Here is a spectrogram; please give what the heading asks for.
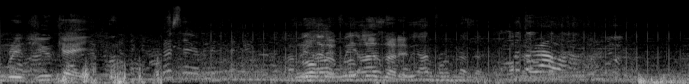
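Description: From 2.11 s to 6.81 s a train of clicks runs at a steady 9.4 per second, around fifty in all, peaking a few dB above the sound and ticking through pauses too, likely from nearby interference. Their even spacing and matching shape set them apart from random crackle.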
